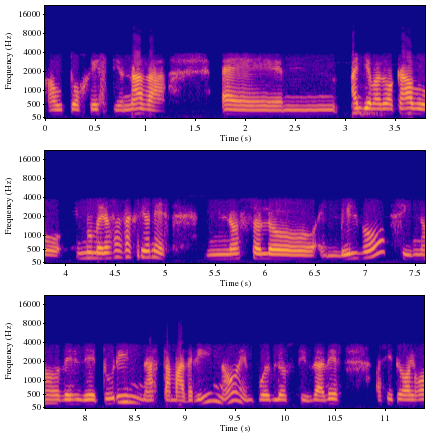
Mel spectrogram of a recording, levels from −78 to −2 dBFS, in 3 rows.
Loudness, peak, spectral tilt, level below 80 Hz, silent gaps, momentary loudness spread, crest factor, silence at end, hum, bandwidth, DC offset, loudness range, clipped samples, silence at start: -23 LUFS; -6 dBFS; -5.5 dB/octave; -74 dBFS; none; 11 LU; 18 dB; 0 s; none; 8 kHz; under 0.1%; 3 LU; under 0.1%; 0 s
